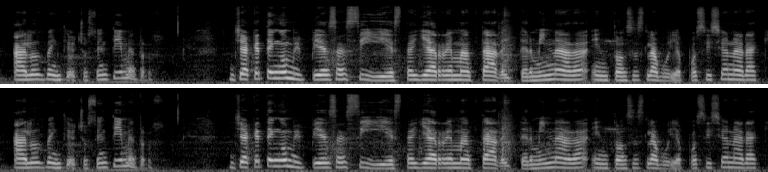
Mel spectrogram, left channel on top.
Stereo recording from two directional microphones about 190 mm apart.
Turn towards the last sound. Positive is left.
turn(degrees=20)  # may be behind; listen again after turning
